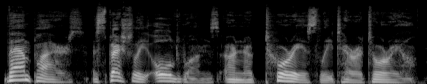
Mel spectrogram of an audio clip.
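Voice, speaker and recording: A woman voicing a centuries-old male vampire who speaks in low, clipped, dry replies. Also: very animated, normal speed, no room sound.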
